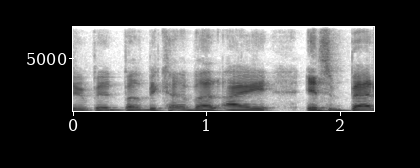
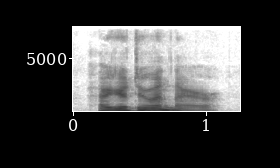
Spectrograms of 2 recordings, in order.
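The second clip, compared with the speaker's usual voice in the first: chill gorilla voice through clenched teeth. Speaker imitates a favorite chill gorilla character, talking through clenched teeth. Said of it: "move his lips without moving his teeth".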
